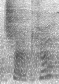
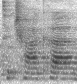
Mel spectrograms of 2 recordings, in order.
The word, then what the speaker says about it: T'Chaka: And then his father's name is Chaka, okay? Not T'Chaka, not Shaka, okay?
